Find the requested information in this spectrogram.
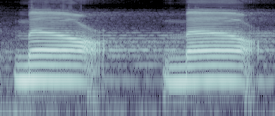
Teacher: ini merupakan huruf Ain yang letak posisinya adalah tenggorokan bagian tengah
